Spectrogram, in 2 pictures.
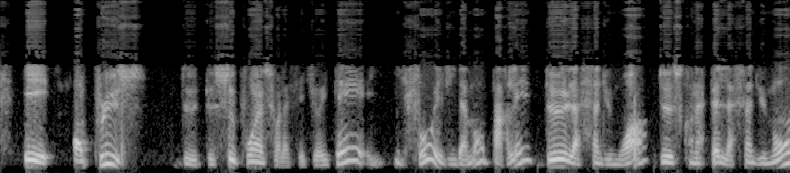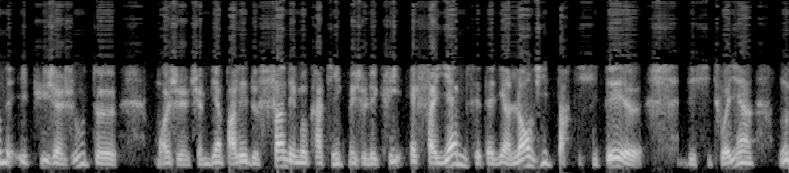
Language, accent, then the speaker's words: French; Île-de-France, France; Vous savez, je suis issu de Seine-Saint-Denis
